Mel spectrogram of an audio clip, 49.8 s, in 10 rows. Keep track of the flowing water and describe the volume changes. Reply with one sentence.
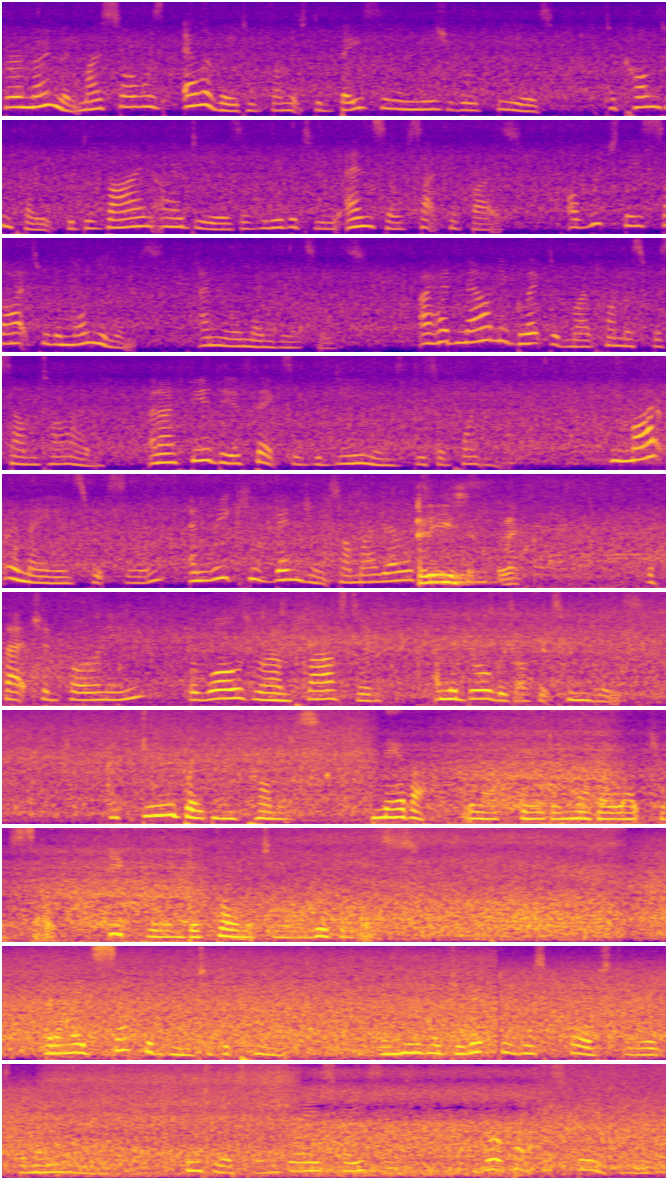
The loudness of the flowing water goes up.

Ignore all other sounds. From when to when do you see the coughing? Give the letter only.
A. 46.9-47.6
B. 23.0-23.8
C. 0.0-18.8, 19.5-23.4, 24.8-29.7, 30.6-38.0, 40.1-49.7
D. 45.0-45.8
B.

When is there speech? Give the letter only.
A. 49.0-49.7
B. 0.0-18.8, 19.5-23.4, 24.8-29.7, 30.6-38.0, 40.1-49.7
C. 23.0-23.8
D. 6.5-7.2
B.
